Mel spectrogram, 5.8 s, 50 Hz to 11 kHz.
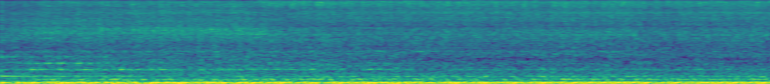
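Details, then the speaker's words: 1974 turbo Camaro after a compression leak was fixed and reassembled, compression at 150 psi; deep, even exhaust rumble with a steady lumpy pulse and no knocks or ticks, a normal healthy idle. "How's she going to run? That sounds a lot better."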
